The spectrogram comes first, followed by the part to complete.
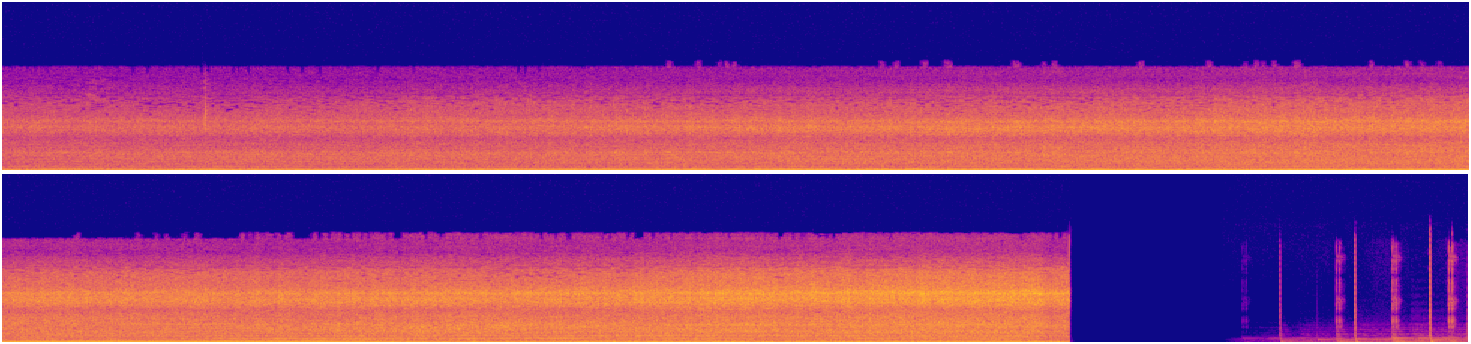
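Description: Aircraft engines running on the ramp: a loud, steady drone with a high whine over it. The sound cuts off abruptly about a second before the end.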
